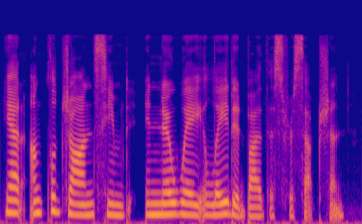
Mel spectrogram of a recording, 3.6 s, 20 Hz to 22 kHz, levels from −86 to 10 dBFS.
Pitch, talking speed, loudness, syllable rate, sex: 195 Hz, 180 wpm, -18 LUFS, 5.3 syllables/s, female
